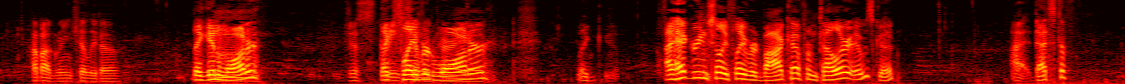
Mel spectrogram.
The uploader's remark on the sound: live from the YMCA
